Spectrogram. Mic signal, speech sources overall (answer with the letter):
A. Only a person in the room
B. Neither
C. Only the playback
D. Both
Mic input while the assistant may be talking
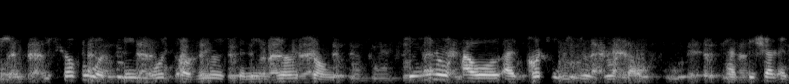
D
